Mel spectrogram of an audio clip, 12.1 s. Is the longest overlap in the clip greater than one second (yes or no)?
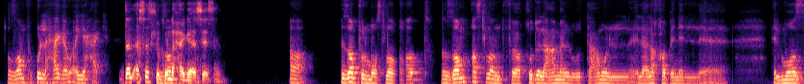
no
